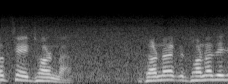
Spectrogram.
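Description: Talking: a voice falling in pitch as it trails off, a pause of under a second with only a faint steady hiss, then talking again.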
